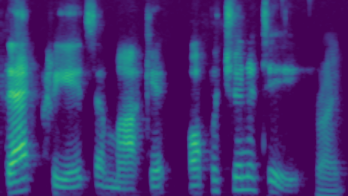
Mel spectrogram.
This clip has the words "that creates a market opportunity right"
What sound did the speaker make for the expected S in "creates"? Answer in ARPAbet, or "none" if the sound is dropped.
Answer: S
